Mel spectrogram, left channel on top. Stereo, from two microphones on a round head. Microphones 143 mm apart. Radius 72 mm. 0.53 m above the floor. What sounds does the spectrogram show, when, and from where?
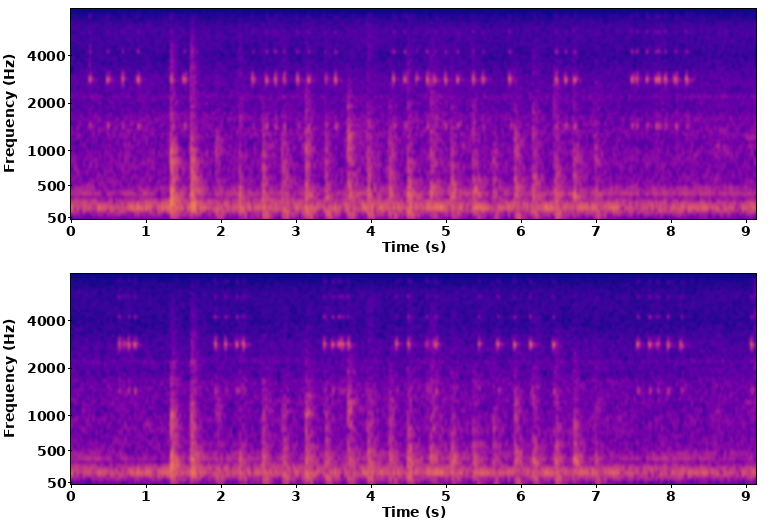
1.3 s running footsteps: 55° left (ahead or behind), 1.0 m; by 7.2 s 50° left (ahead or behind), 4 m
